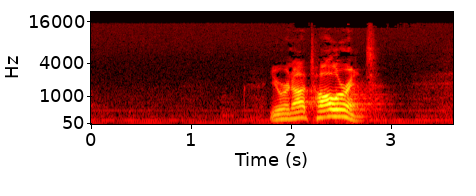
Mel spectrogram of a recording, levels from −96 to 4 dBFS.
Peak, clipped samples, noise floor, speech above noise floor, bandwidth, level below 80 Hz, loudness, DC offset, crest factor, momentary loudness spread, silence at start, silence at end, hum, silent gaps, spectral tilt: -6 dBFS; under 0.1%; -62 dBFS; 41 dB; 15.5 kHz; -68 dBFS; -21 LUFS; under 0.1%; 20 dB; 20 LU; 1.8 s; 0.8 s; none; none; -5.5 dB/octave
